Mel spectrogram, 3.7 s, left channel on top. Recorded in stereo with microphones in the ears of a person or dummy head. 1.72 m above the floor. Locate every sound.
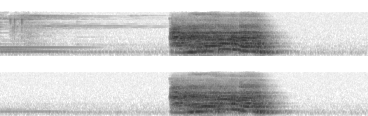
1.7 s a shout: 10° left (ahead or behind), 2.5 m; by 2.8 s 10° right (ahead or behind), 1.5 m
